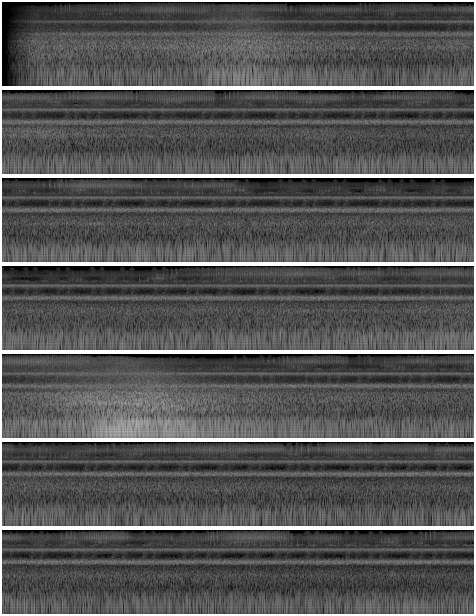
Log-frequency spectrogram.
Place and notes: Insect chorus near Allstate HQ
Insects swarm the forests in the suburbs of Chicago.
IL, USA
